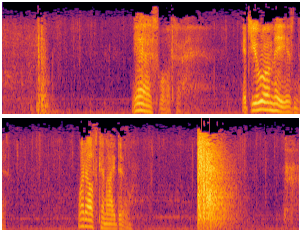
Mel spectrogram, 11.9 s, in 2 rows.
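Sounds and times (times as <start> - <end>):
window being closed: 0.5 - 1.1
speech: 2.6 - 3.9, 4.8 - 6.1, 7.5 - 8.6.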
